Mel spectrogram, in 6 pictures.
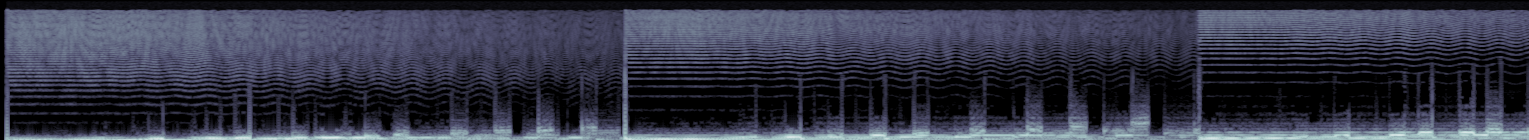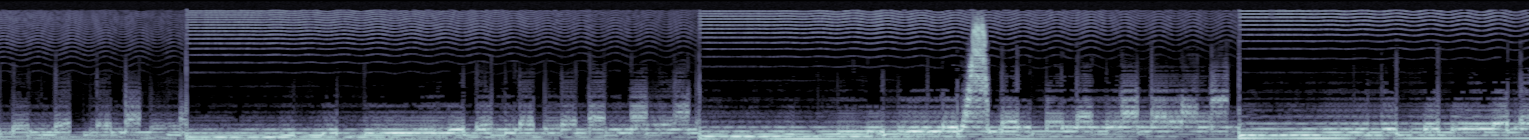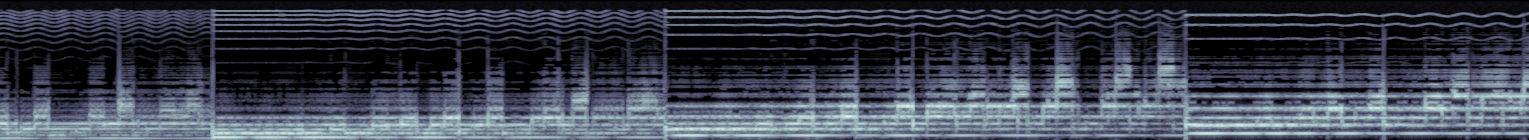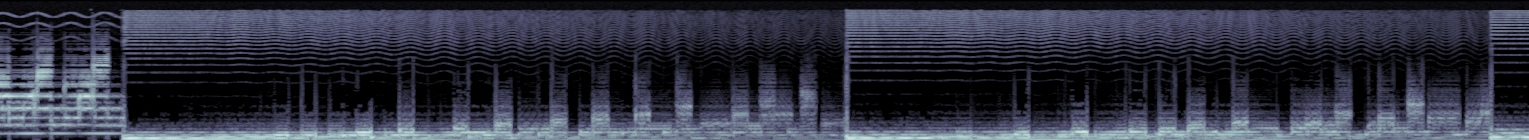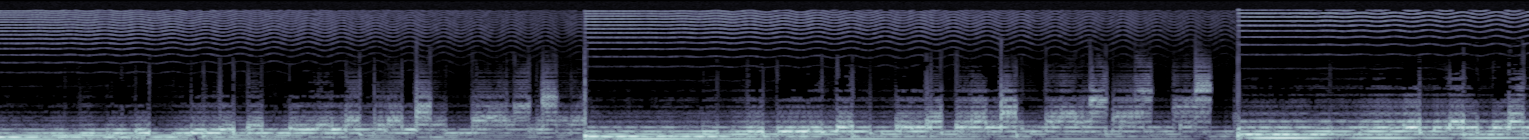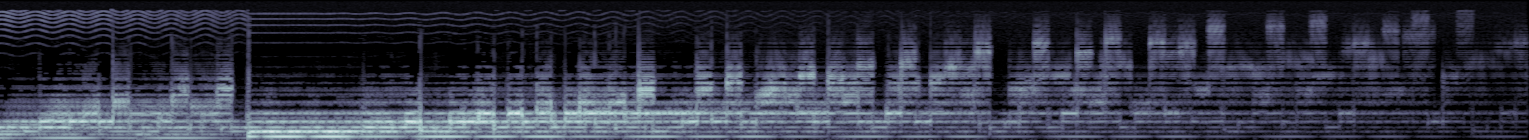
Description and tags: Sci-fi Low Weird
A sci-fi processing sound with a delay and weird digital sounds. Created with a synthesizer.
abstract, creepy, data, digital, evil, freaky, processing, scary, sci-fi, scifi, sound, space, strange, stranger, synth, things, weird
